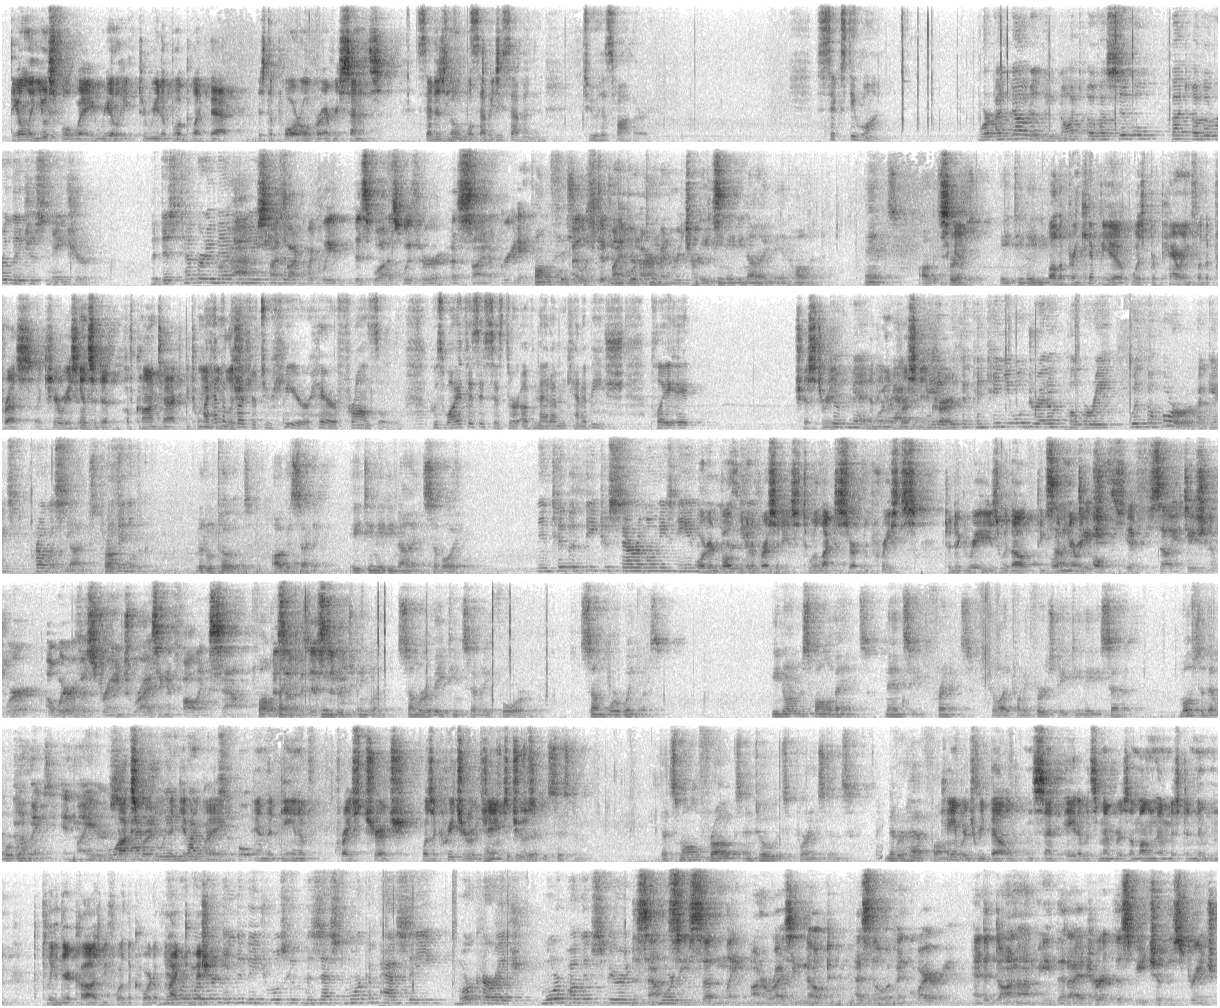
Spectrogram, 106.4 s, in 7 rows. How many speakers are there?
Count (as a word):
five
